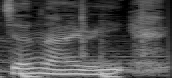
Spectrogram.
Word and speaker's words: Yoniery: I'm sure if you're on Instagram and you look up Y-O-N-I-E-R-Y, pronounced Janairi, you'll see his video.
